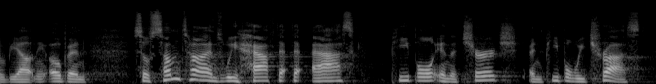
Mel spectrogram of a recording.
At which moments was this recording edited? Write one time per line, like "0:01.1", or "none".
0:02.9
